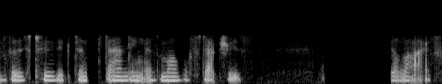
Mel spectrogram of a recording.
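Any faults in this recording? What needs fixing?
The whole clip has a narrow, slightly rough and synthetic quality, with nothing above 4 kHz. That is G.729 codec damage at 8 kbit/s. The codec rebuilds speech from a vocal tract filter, a pitch predictor and a few pulses per sub-frame, so fine detail and high-frequency content are lost.

From 2.46 to 2.52 s and again from 4.08 to 4.14 s, the speech briefly smears into a buzzy, fading tone and stays weak just afterward. This is VoIP packet loss concealed by the speech codec. The decoder extended its last pitch and filter over about 60 ms of missing audio (likely two packets) and then about 30 ms (likely one), and recovery lagged because each frame depends on the one before.

From 3.23 to 3.91 s there is a clean hole of near silence, about 0.68 s long, with no noise burst on either side. That is a digital wireless dropout: the receiver muted with a very short fade when the link lost too much data.

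To prevent these, use a wider-band codec at a higher bitrate with jitter buffering and forward error correction, and keep the wireless transmitter within reliable range of its receiver, clear of interference.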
